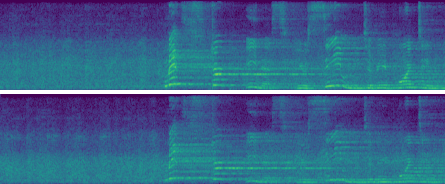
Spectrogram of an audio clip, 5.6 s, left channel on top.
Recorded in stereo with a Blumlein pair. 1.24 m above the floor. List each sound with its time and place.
2.1 s a shout: 35° left, 0.7 m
